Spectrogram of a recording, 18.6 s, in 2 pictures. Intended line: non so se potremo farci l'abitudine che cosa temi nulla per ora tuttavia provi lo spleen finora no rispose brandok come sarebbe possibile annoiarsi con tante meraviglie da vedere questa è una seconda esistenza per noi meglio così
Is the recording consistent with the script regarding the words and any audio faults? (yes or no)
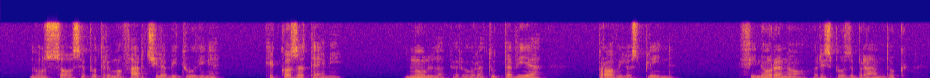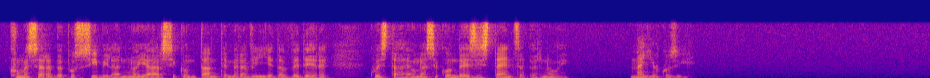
yes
